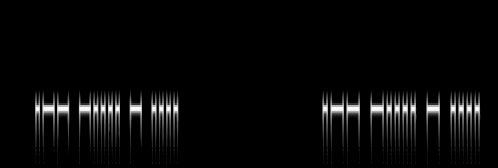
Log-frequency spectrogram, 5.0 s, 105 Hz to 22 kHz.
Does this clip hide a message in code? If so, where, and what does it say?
Yes: Morse code from 0.4 to 4.8 s, heard as a keyed tone, about 30 wpm, 700 Hz. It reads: W6TH W6TH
